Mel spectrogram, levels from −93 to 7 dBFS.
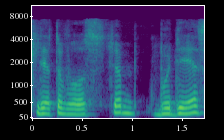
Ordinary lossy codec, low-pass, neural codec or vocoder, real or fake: MP3, 48 kbps; 7.2 kHz; codec, 16 kHz, 4.8 kbps, FACodec; fake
